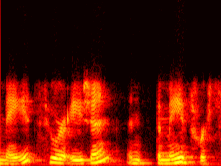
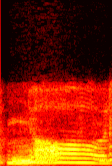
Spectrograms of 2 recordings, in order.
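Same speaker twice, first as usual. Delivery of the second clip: shocked no; 3 semitones higher, 7 dB louder than usual. Retold or imitated. Waiters learning her real age, loud shocked cry. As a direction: gasp it out in disbelief.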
